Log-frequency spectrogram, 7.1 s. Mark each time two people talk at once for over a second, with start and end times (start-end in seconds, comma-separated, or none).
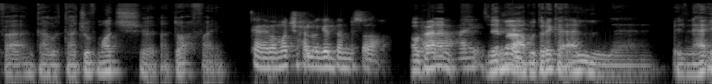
4.1-5.4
